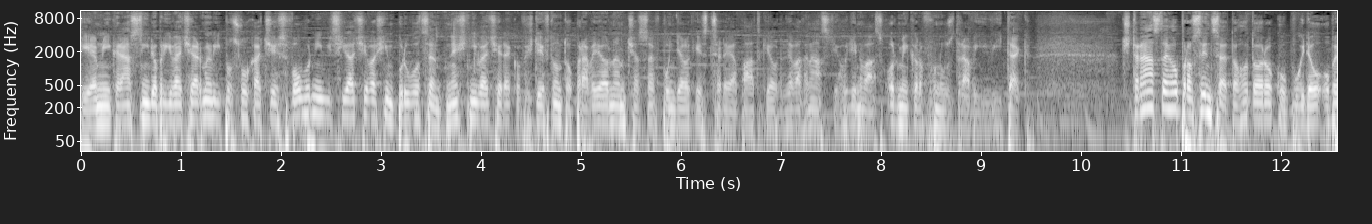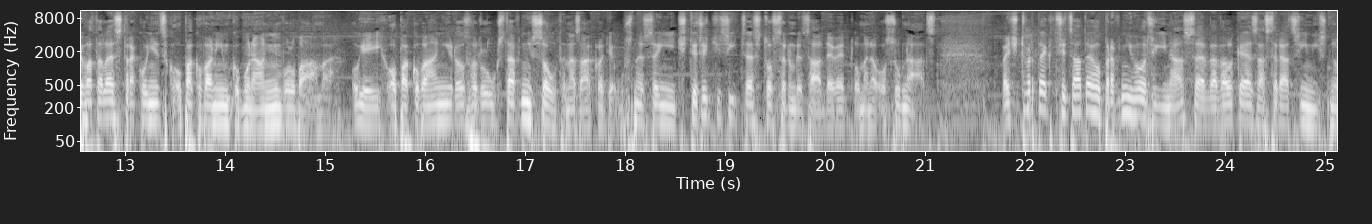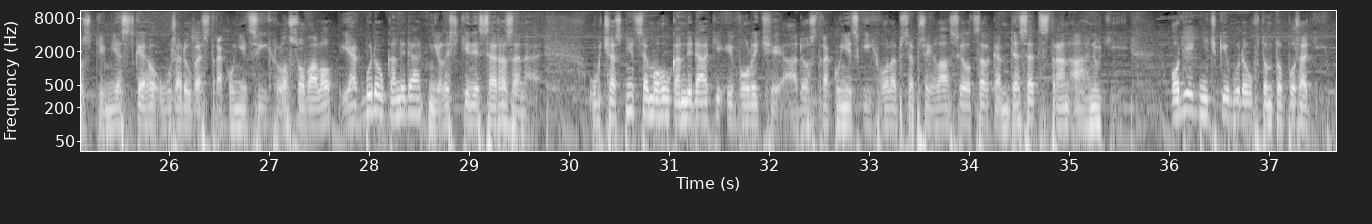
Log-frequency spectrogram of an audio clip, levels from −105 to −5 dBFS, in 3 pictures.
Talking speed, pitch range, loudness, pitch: 150 wpm, 100-130 Hz, -18 LUFS, 110 Hz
